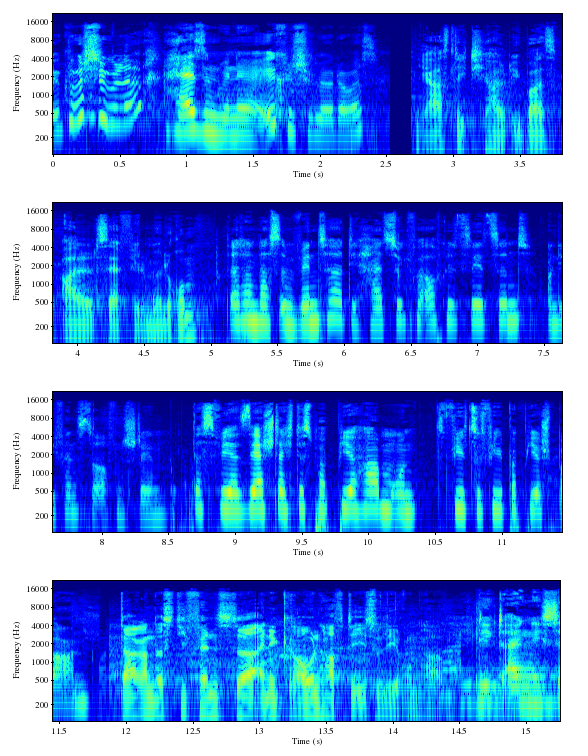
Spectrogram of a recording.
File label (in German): Werbung; Gymnasium Neureut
